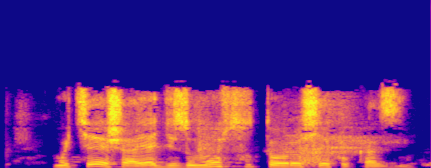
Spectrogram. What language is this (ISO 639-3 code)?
kin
